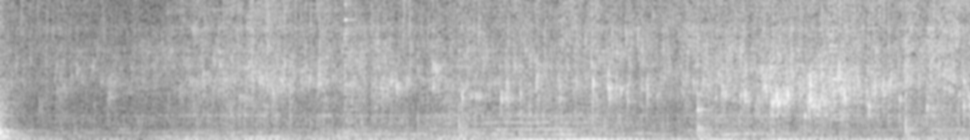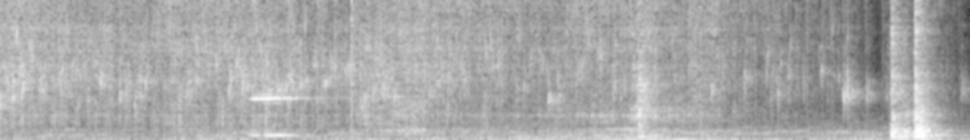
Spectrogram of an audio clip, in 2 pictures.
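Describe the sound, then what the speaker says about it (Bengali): Brinjal pieces fry in a pan with a dense, continuous sizzle that stays loud and even throughout, with a few soft kitchen clatters near the end. "বেগুনটা দিয়ে দিয়েছি, বেগুনটা ভাজা হচ্ছে, ভাজা হোক।"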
